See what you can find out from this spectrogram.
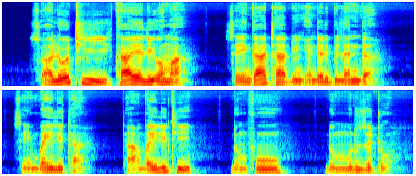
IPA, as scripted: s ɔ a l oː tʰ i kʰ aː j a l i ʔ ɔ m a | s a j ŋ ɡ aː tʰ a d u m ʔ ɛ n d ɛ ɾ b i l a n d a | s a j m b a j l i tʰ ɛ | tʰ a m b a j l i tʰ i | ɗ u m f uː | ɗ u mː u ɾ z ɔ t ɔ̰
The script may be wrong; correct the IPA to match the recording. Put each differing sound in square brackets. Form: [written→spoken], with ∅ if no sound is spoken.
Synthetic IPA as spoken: s ɔ a l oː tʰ i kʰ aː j a l i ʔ ɔ m a | s a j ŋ ɡ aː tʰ a [d→ɗ] u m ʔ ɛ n d ɛ ɾ b i l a n d a | s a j m b a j l i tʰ [ɛ→a] | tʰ a m b a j l i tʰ i | ɗ u m f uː | ɗ u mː u ɾ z ɔ t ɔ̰

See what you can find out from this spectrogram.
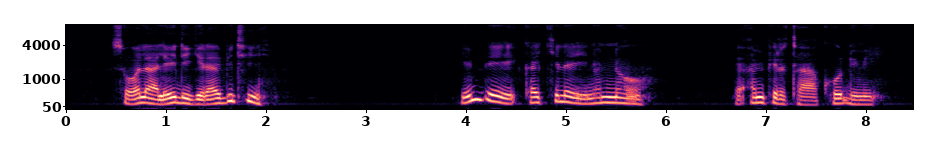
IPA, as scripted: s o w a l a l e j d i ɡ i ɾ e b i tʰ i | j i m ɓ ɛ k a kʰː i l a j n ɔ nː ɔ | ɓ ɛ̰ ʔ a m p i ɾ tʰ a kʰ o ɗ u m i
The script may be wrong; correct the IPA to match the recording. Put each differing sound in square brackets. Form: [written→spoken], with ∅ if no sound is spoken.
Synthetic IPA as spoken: s [o→ɔ] w a l a l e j d i ɡ i ɾ [e→a] b i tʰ i | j i m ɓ ɛ k a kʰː i l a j n ɔ nː ɔ | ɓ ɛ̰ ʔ a m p i ɾ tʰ a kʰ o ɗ u m i

